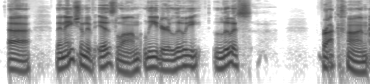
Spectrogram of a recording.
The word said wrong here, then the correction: Farrakhan: I can, I can never say his name right, frakhan Farrakhan, Farrakhan.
